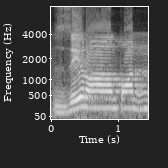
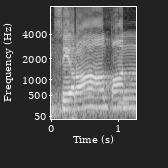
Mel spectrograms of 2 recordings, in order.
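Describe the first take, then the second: First: The word begins with a z-like sound. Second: The word begins with a plain s sound. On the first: "membaca ismam di sod dengan suara za" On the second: "sin biasa"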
